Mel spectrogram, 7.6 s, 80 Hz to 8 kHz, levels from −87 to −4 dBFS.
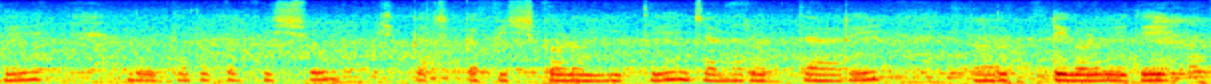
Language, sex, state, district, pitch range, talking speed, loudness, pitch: Kannada, female, Karnataka, Dakshina Kannada, 205-220 Hz, 95 wpm, -19 LUFS, 215 Hz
